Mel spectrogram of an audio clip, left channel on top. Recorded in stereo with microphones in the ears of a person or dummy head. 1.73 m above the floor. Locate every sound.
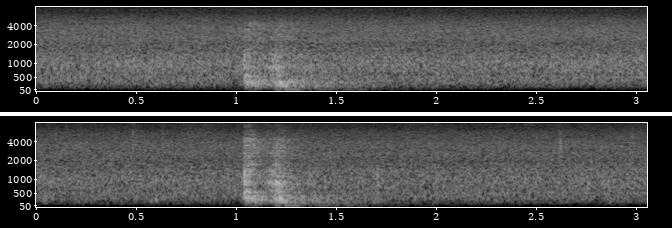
1.0 s a thud: 40° right (ahead or behind), 1.5 m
